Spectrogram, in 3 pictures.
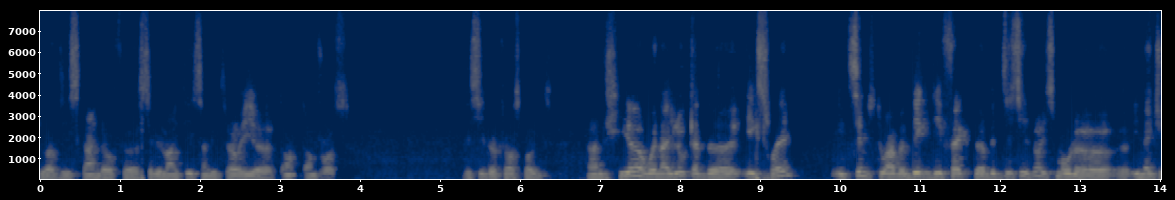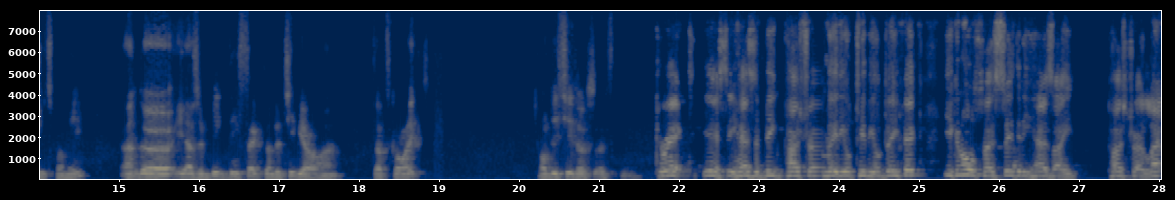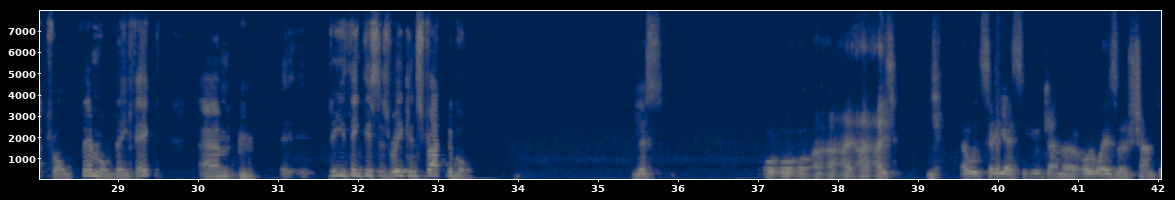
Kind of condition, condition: link, video call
